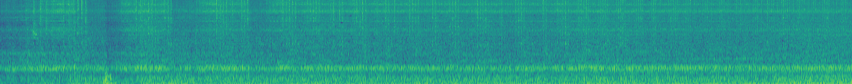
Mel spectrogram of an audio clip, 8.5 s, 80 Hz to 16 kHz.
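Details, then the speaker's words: 1928 Ford Model A that sat for years, first start after a carburetor rebuild (old fuel like chocolate milk), new fuel strainer, idle and adjusting needles set one turn out; uneven loping idle with a faint whistle, barely running. "now let's see if it starts it's running but just barely"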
